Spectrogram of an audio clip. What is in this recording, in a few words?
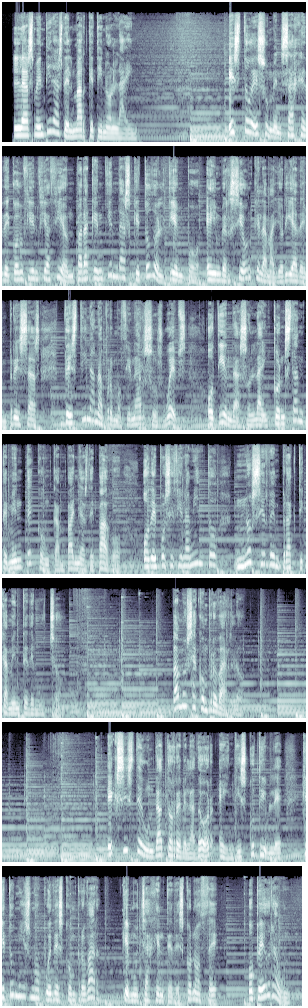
F elearning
